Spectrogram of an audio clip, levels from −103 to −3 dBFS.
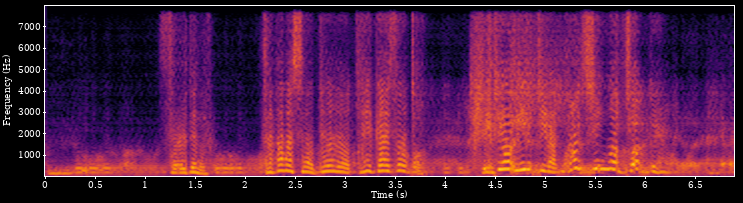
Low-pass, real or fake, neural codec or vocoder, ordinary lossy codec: none; fake; codec, 16 kHz, 0.5 kbps, FreqCodec, smaller model; none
